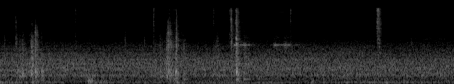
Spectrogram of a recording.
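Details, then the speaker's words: BMW F01/F02 passenger door lock actuator, door not locking or unlocking from remote or interior button: short faint motor whirs with light irregular clicking, no firm locking thunk, as the actuator's cogs jump and the gear turns freely; gears slipping. "these cogs they just jump up and obviously this just turns completely"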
